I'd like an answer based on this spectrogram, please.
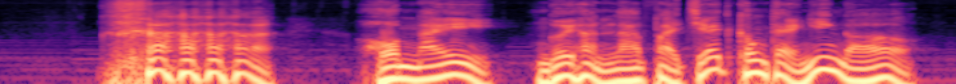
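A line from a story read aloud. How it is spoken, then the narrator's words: Loud laughing speech. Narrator (Vietnamese): cười lớn nói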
